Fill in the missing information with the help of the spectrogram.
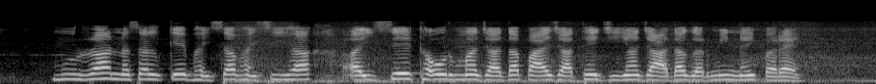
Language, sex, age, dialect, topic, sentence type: Chhattisgarhi, female, 41-45, Western/Budati/Khatahi, agriculture, statement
